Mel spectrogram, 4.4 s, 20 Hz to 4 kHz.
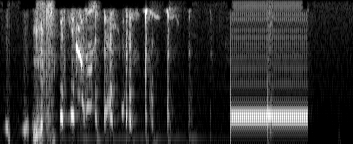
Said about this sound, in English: No voicemail or nothing. Right, that's like 10 rings, ain't it? Well, who counting? That's that Google phone number. That got voicemail, don't it? Oh, wait. Nope, call failed, not answered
